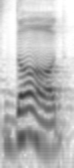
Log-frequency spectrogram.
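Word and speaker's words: ض: Just to remind everyone, we pronounce Daad as deep, D, d, d, d. So how we pronounce Daad with fatha over it?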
